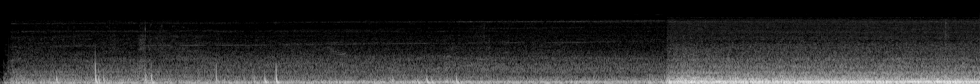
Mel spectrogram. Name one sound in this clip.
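The piston engine of a single-engine light aircraft drones from inside the cabin while taxiing.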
